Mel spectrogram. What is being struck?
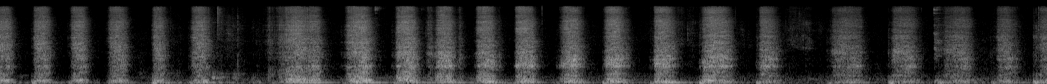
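Low-pile fabric carpet runner.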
